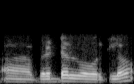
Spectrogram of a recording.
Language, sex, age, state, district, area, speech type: Tamil, male, 30-45, Tamil Nadu, Viluppuram, rural, conversation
